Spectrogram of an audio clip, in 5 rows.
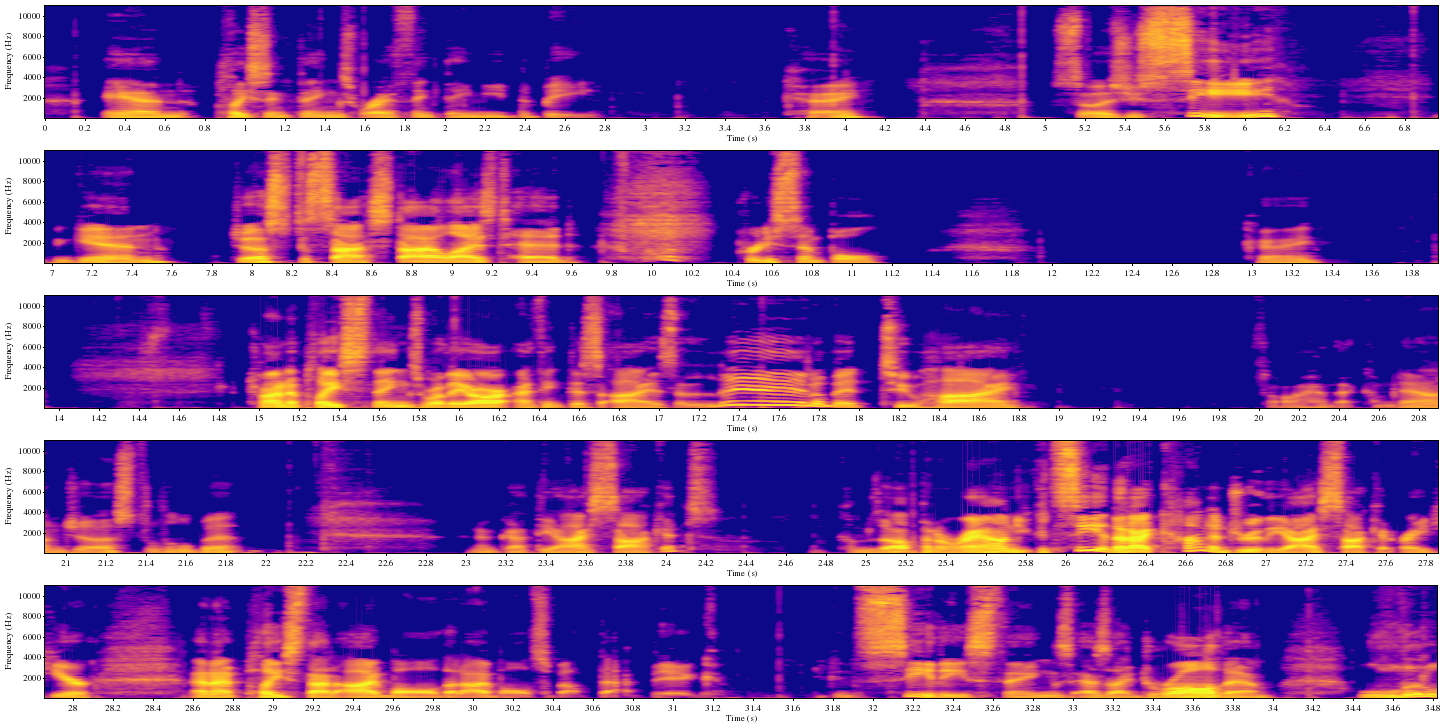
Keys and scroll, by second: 1.4 space, 3.8 space, 6.7 space, 8.1 space, 15.9 space, 17.4 space, 22.0 space, 23.5 space, 25.6 space, 28.0 space, 31.4 space, 34.0 space.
